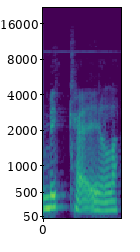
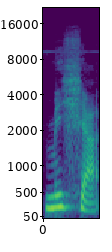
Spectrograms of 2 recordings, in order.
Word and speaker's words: Michaela: No, it's not Mika. Everyone is saying Mika. It's not with a K. It's Misha.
